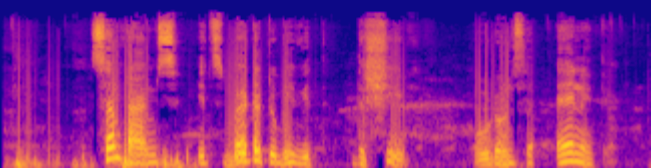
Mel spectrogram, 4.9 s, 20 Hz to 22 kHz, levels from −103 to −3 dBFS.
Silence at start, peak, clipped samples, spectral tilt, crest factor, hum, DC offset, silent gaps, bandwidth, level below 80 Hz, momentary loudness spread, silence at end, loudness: 0.1 s; 0 dBFS; under 0.1%; -4 dB/octave; 20 dB; none; under 0.1%; none; 16 kHz; -48 dBFS; 20 LU; 0.45 s; -18 LUFS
